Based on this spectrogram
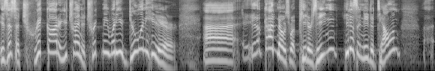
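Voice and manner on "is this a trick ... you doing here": acted indignant, offended tone, high-pitched. Reading verse 14, the speaker acts out Peter's reply to God, imitating an offended tone. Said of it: "peter just kind of takes offense".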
